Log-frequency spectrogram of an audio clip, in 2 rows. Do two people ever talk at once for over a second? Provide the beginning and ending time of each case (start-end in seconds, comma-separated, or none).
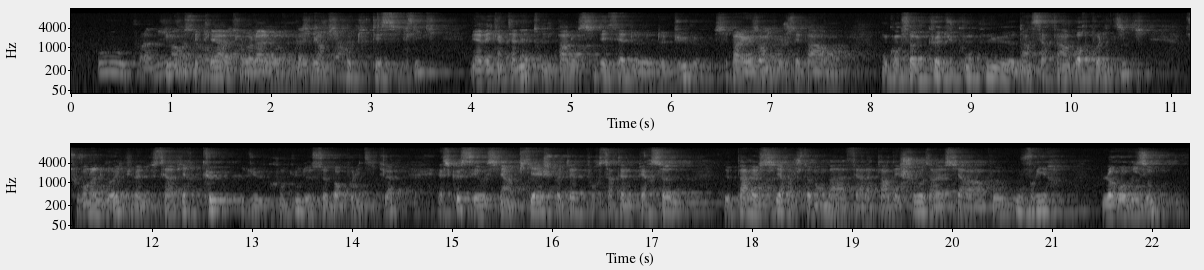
0.9-2.9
